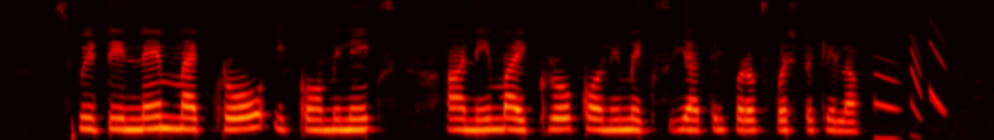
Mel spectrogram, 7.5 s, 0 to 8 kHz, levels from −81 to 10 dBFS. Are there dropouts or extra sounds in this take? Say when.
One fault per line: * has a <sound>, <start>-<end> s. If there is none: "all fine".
* has a chirp, 6.6-7.1 s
